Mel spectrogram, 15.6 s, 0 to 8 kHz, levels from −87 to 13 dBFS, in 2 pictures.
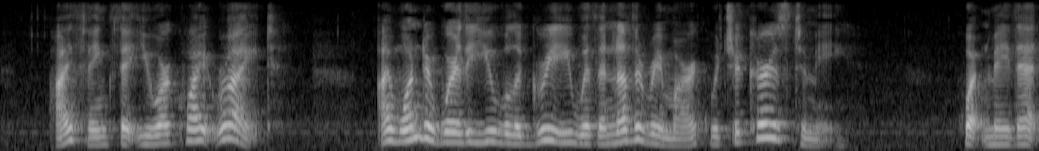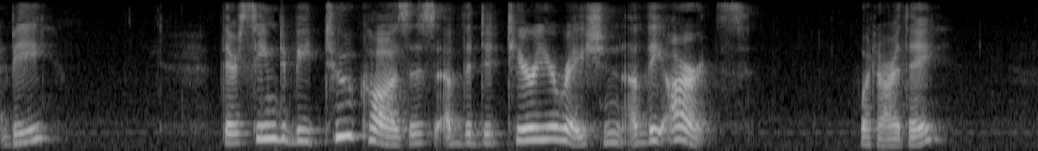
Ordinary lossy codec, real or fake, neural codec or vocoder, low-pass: AAC, 48 kbps; real; none; 7.2 kHz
